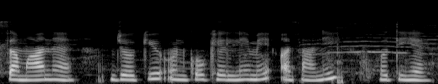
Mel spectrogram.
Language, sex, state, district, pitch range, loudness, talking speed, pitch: Hindi, female, Chhattisgarh, Raipur, 205-230 Hz, -20 LUFS, 135 wpm, 215 Hz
